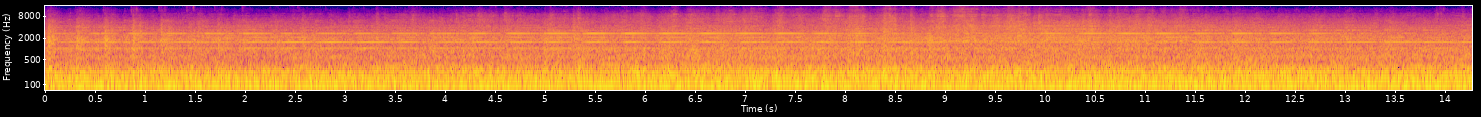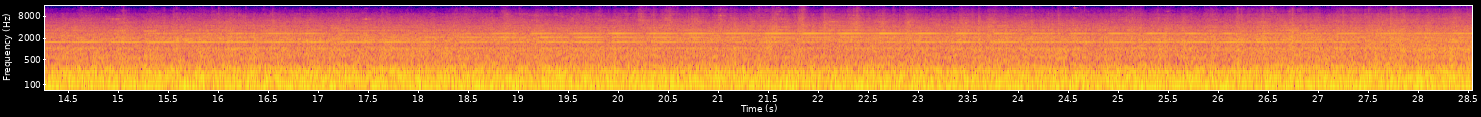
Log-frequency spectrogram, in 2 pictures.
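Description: Loaded coke hopper cars of a freight train rolling past, a steady loud rumble and clatter of wheels on rail, with a steady high-pitched tone held over it.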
